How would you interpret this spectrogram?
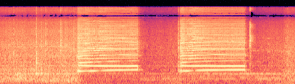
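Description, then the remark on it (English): Two loud, harsh blasts of a submarine dive alarm, sounded as the ship is ordered to submerge, each about a second long with a slight upward swoop in pitch, separated by a brief pause over a low background rumble. “Sound two blasts of the dive alarm.”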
